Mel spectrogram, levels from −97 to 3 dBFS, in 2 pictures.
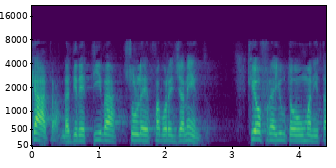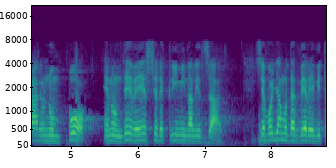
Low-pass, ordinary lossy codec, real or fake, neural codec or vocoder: none; none; real; none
